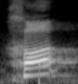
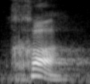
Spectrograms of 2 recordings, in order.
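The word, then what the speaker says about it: خ: Selanjutnya adalah huruf kha. Kha dikeluarkan dari pangkal tenggorokan. Kha, pangkal tenggorokan. Diucapkan dengan mengalir nafas. Atau lebih praktisnya, pengucapan huruf kha persis terdengar seperti orang yang tidur dalam keadaan mengorok.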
